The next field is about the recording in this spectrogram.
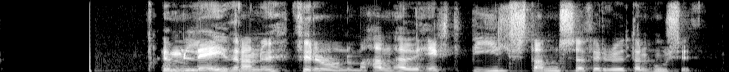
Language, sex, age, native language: Icelandic, male, 30-39, Icelandic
